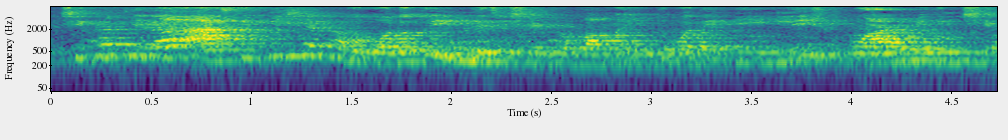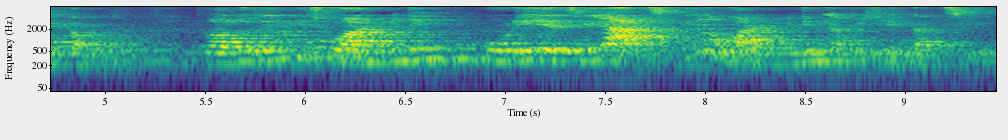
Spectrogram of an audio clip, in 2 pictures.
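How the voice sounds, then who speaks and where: A woman teaching an online primary school English class at a whiteboard, spelling words letter by letter and answering her own questions. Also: sits high. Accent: Bangladeshi Bengali. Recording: echoey room, mic far off.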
